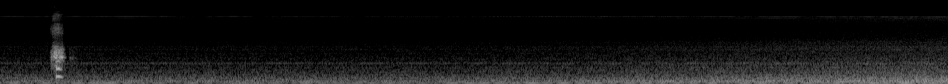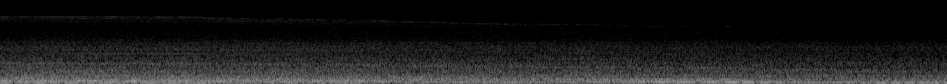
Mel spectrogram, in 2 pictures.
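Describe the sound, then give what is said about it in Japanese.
A steady engine drone rumbles continuously, growing a little louder midway, then its high whine slowly slides lower in pitch as the engine note changes and the speed visibly drops, with a brief click near the start. “エンジン音変わったぞね。スピードも目に見えて落ちて。”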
